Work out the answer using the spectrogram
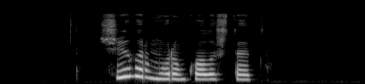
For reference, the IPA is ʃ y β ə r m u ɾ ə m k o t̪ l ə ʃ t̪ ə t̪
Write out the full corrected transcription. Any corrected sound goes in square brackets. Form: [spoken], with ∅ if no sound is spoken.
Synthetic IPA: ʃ y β ə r m u ɾ ə m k o [∅] l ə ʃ t̪ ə t̪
